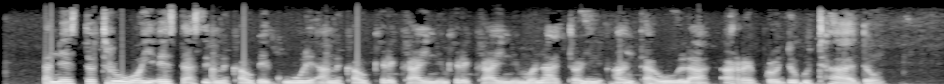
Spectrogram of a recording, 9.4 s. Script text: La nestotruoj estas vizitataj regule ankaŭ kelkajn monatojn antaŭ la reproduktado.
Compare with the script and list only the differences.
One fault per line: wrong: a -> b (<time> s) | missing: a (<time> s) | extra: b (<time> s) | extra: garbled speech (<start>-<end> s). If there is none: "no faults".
wrong: vizitataj -> ankaŭ (2.1 s)
extra: kelkajn (4.5 s)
